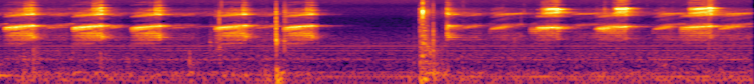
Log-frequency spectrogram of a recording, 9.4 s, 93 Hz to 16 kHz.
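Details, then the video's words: Western chorus frog field recording from an archive of threatened species' songs, a species surviving only at a few sites on Montreal's south shore; short rising trilled calls repeat about every half second, with a pause and clicks midway. "Donc, je vais vous faire entendre ici le chant des 2 rainettes faux-grillons, en commençant par la rainette faux-grillon de l'Ouest."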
